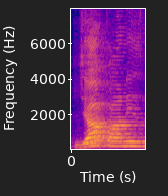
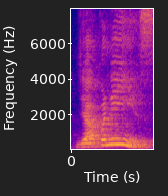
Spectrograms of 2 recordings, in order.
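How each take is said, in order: First: Japanese slowly, leaning on a long जापा; wrong early stress. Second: Japanese with नीज high, loud and falling; stress on last syllable. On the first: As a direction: drag out the front of Japanese. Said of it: "Japanese नहीं". (Japanese में जापा पर ज़ोर, धीरे) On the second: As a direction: hit नीज hard in Japanese. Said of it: "इसके ऊपर जोड़ देंगे". (Japanese में नीज पर ज़ोर) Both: Shown as a demonstration.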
